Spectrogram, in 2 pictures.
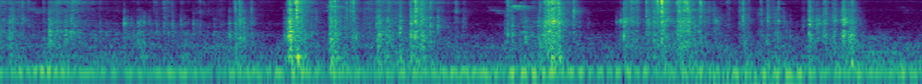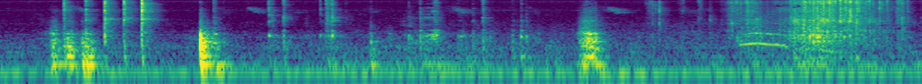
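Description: Flour poured from a plastic packet into a glass jar, with scattered light clicks and taps of the packet, fingers and glass, a sharp click a little past the middle, and a metal screw lid put on the jar near the end.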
